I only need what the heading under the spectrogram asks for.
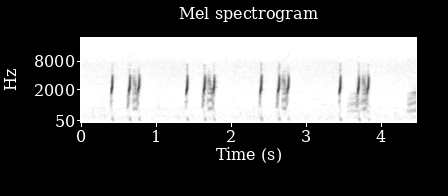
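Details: Common quail calling at night, a sound used to lure quail for hunting. A clean rhythmic pattern repeats once a second: a single sharp note, then a quick pair. One rough note comes at the end.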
